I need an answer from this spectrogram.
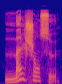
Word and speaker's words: malchanceux: Malchanceux. Final X not pronounced ce mal chanceux.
